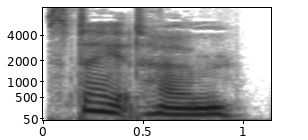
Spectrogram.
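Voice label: "stay-at-home", British English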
